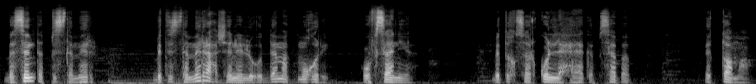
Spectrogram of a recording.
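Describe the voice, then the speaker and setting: A man's voice: on the low side, quick pace, long pauses. A man with an Egyptian accent narrating a scripted horror story in the first person, in a brooding, dramatic way. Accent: Egyptian Arabic.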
